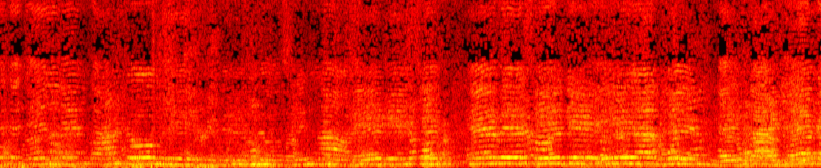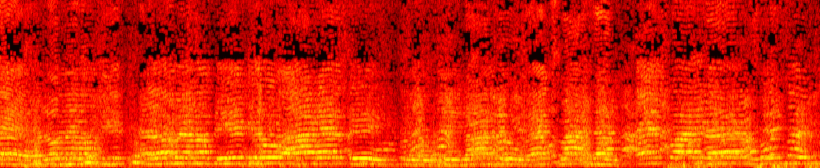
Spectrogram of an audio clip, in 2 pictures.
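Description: A small group of young children singing an alphabet rhyme together in unison.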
